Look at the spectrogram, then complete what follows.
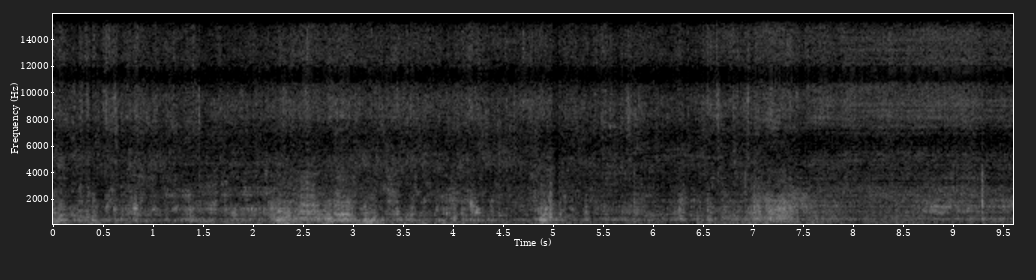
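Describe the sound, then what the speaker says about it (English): Water pours into a worm compost tea container with a steady, fairly quiet gushing splash that swells a few times, with no talking. "so we'll put more water in there"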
